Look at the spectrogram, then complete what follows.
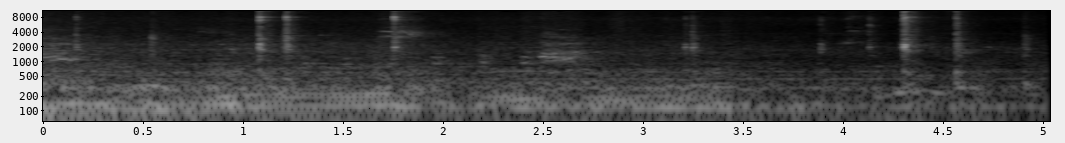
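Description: Sparse, irregular sharp metallic clicks and taps of hand tools working on the alternator bolts, about half a dozen in all, over a low hum that fades away.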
